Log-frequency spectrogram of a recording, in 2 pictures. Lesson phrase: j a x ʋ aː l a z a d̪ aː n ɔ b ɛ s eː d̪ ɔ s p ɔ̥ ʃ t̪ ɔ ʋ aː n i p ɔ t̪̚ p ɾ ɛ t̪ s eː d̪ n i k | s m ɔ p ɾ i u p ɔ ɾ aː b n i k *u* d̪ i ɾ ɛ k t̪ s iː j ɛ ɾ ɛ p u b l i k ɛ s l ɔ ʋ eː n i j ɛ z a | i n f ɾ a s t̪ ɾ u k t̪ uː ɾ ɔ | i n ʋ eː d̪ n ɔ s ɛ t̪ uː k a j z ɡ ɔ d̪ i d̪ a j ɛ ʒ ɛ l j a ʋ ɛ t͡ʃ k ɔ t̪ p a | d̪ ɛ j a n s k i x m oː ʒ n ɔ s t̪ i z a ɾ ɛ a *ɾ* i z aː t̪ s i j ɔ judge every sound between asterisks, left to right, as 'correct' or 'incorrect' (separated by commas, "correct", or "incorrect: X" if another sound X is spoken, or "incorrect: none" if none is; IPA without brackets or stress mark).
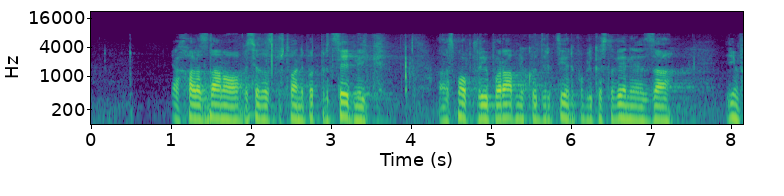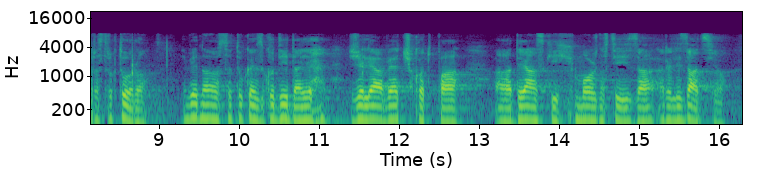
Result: correct, incorrect: l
